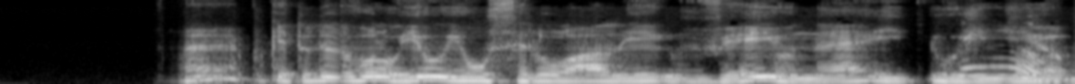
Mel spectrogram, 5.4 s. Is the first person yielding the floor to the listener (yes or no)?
no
